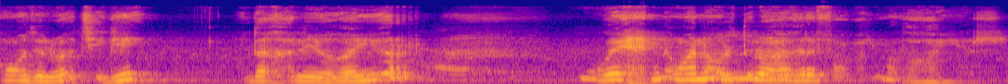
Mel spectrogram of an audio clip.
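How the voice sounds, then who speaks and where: Lively intonation and an animated tone with an Egyptian accent, at a moderate pace over noticeable background noise. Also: woman. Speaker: family vlogger. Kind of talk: casual vlog chat.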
